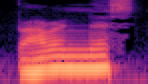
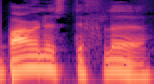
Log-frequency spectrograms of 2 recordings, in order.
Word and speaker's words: Baroness de Fleur: defleur once per turn barrenness or baroness de fleur that's how you say it once per turn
